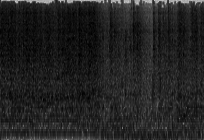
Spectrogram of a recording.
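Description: Live rock band playing, the drum kit to the fore with dense snare, tom and cymbal strokes over held notes from the rest of the band, leading into a drum solo.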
